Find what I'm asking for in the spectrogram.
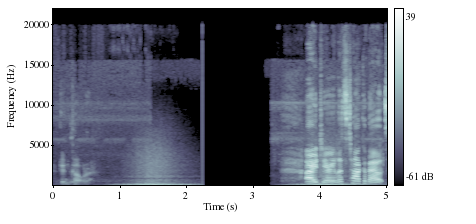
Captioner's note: air whooshing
